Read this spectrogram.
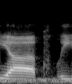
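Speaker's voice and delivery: ordinary delivery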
